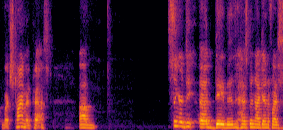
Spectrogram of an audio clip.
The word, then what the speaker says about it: D4VD: Okay, singer D4VD, which is David, reportedly now is a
